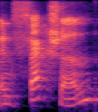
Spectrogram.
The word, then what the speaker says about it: infection: us with reinfection so infection has second syllable stress on the fec we have an unstressed in its vowel like in red tent infection fection i think we pretty much say that with a k and an sh sound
